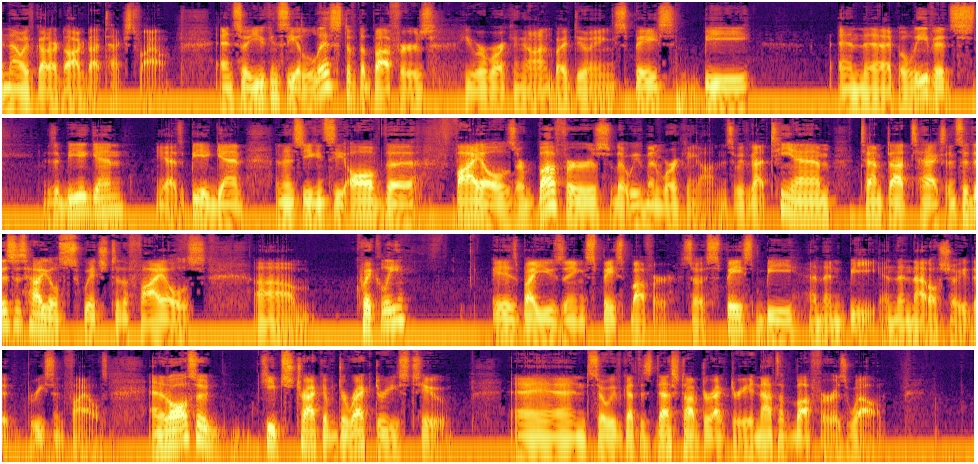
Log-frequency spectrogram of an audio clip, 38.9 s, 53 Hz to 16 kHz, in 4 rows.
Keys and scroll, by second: 6.1 space, 6.8 b, 10.7 b, 13.8 ctrl+j, 14.2 ctrl+j, 14.8 ctrl+k, 16.7 ctrl+k, 18.2 ctrl+j, 28.4 ctrl+j, 28.5 ctrl+j, 28.8 ctrl+j, 29.3 ctrl+k, 29.5 ctrl+k, 29.7 ctrl+k, 35.5 Return.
